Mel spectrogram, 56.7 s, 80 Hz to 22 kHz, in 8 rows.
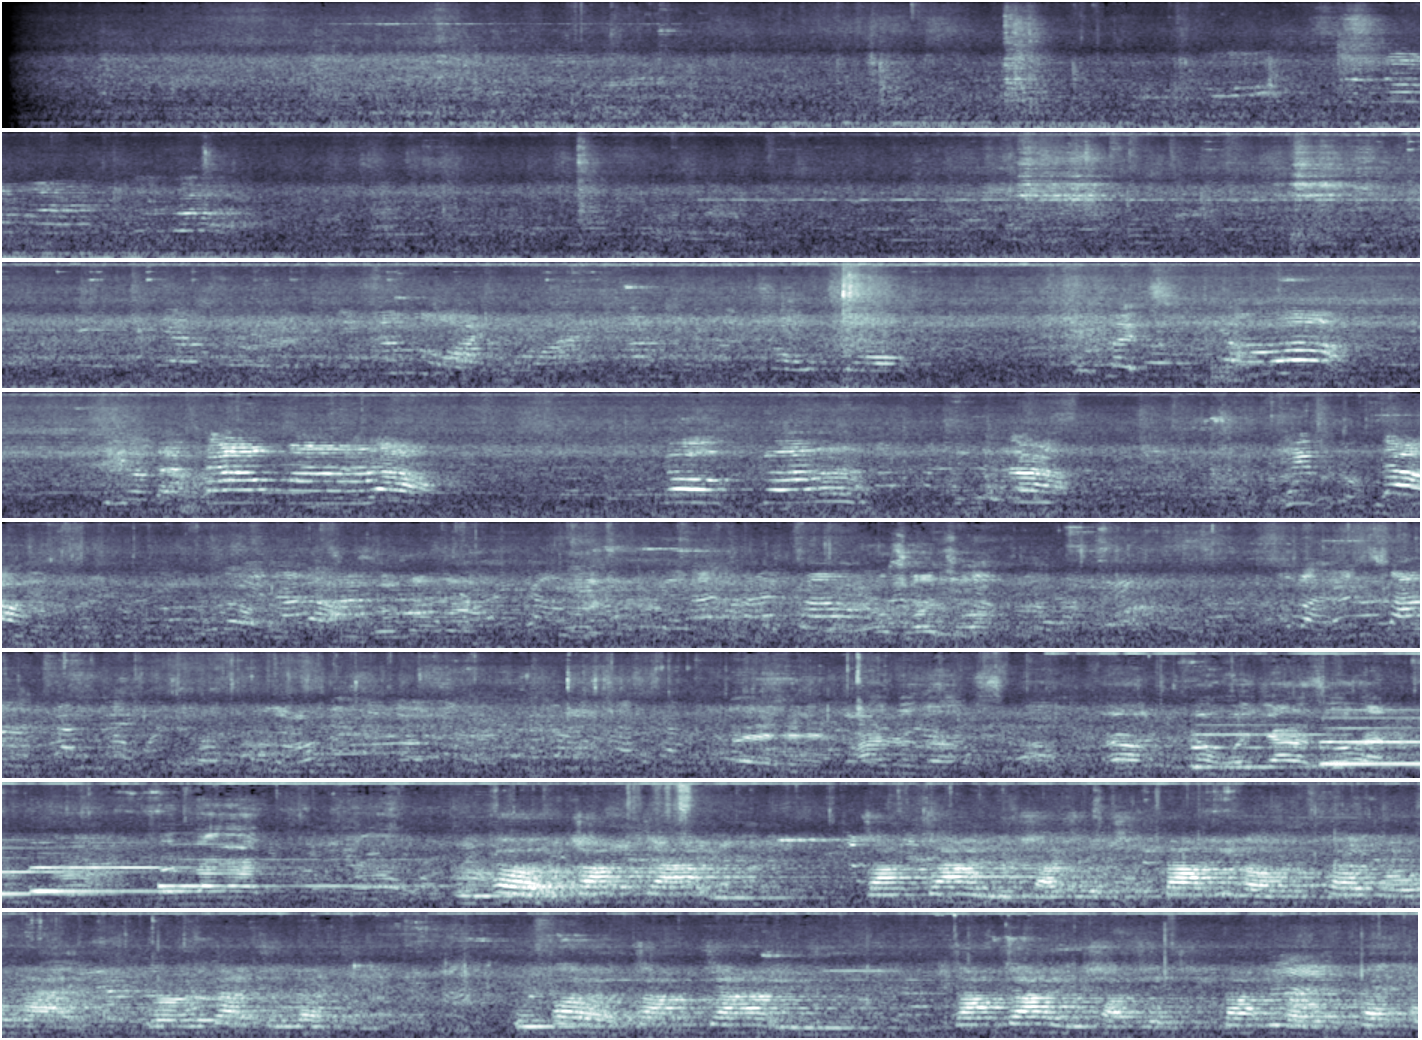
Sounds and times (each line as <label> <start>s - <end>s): Walk in the station hall 0.0s - 56.7s
Station information broadcast 41.1s - 49.1s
